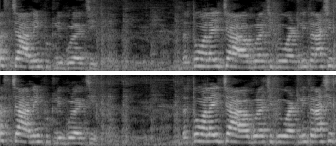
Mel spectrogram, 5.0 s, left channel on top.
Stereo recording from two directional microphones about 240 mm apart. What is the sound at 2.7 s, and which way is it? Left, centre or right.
A woman's voice, centre.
